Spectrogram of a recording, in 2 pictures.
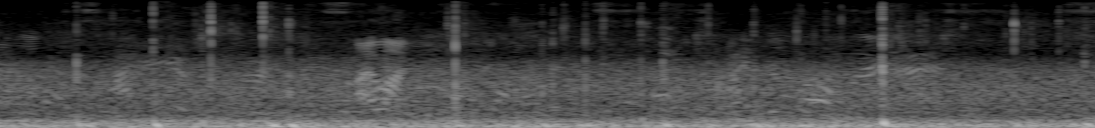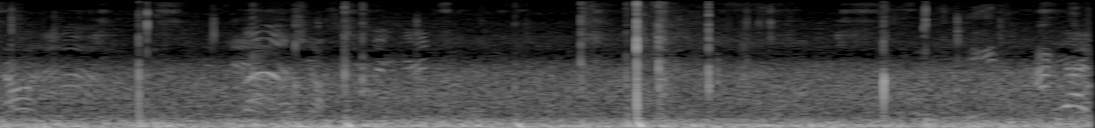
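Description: Outdoor ambience of sand volleyball: distant players' voices and scattered sharp smacks of volleyballs being hit, over a steady low rumble. The two loudest smacks fall about halfway and near the end.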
